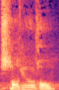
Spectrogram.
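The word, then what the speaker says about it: Schmoyoho: And I want to thank Shmoyoho. Shmoyoho, accent on the yo.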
